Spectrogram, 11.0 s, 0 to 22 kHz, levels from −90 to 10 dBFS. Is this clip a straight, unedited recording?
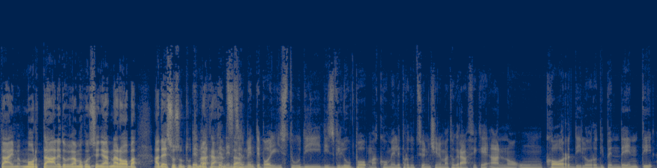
yes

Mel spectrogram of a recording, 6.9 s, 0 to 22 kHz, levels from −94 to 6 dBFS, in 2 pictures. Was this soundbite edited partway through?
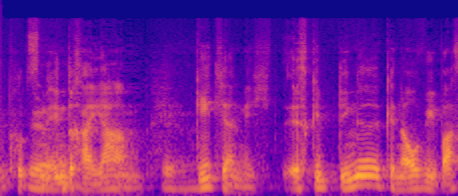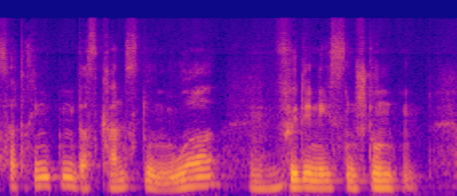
no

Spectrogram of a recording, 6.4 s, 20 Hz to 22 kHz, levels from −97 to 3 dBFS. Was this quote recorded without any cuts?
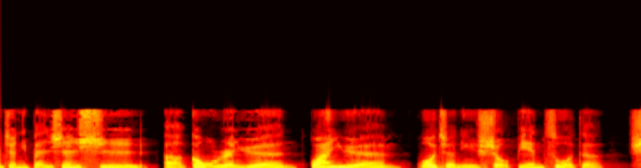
no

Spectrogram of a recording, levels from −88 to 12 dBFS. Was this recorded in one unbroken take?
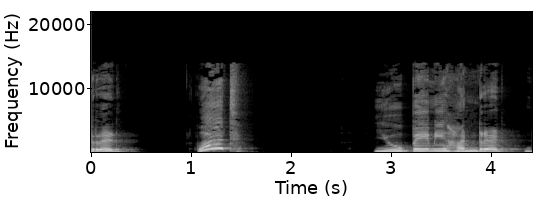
yes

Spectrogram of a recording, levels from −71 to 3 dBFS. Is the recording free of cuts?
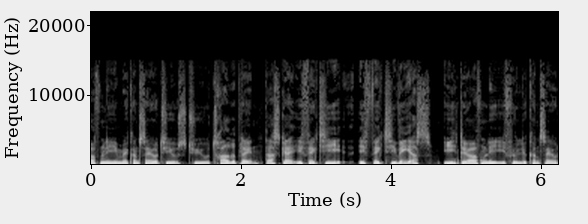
no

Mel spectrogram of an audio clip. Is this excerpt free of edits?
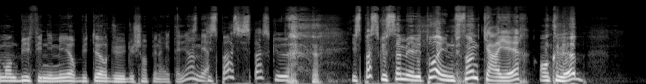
no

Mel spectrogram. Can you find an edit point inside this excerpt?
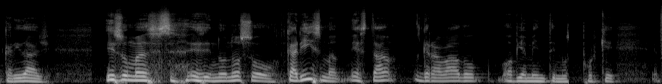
yes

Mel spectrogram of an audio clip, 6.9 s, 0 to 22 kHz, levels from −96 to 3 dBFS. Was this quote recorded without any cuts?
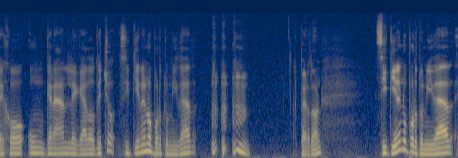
yes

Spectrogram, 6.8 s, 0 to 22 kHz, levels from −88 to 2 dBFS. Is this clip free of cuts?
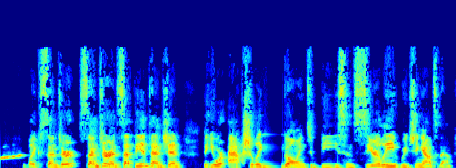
yes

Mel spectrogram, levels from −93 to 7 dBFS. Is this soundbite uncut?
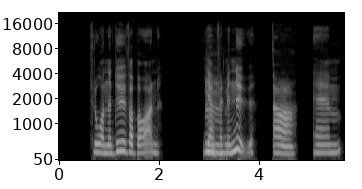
yes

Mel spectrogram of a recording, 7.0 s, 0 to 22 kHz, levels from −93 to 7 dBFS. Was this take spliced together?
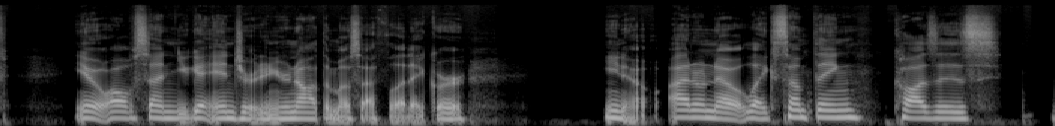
no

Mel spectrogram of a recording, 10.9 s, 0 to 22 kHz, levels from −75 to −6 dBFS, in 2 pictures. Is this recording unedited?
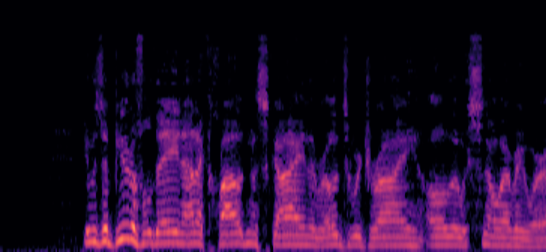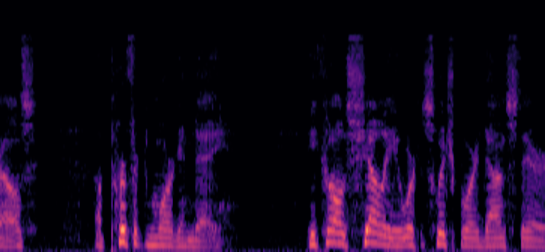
yes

